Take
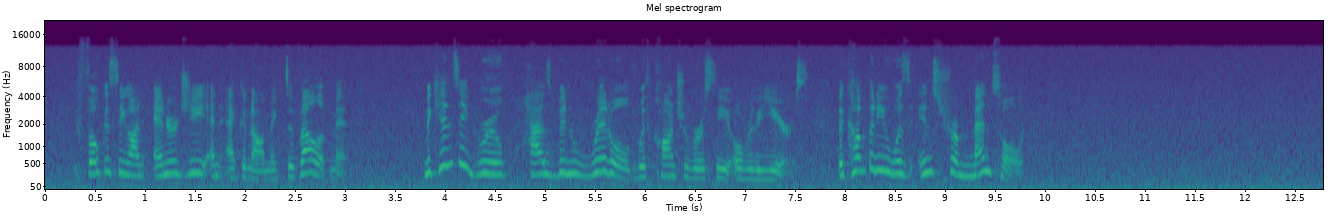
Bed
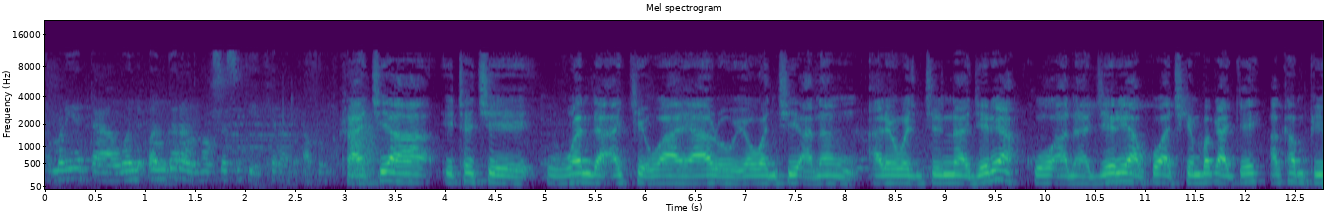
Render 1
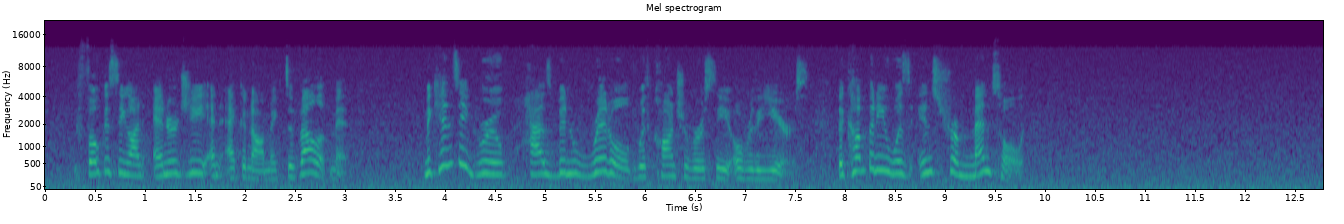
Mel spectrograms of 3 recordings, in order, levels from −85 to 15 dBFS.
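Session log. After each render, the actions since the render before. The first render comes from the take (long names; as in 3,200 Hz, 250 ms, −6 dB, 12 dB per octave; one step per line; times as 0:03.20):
broadband denoise 9 dB, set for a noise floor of −45 dBFS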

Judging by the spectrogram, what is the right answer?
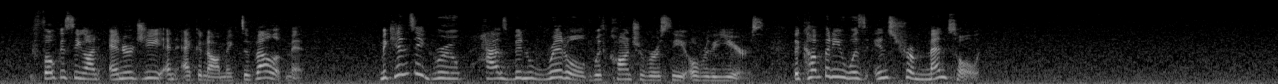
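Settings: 0:04.00–0:05.36: notch comb filter 180 Hz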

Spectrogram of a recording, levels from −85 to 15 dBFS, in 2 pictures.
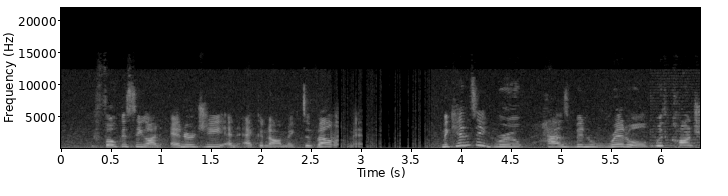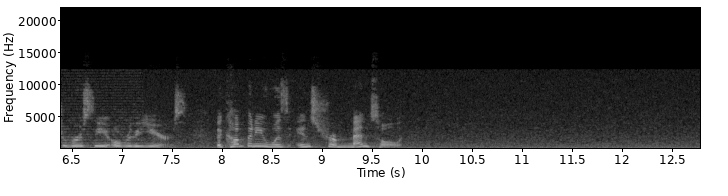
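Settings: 0:02.69–0:03.70: saturating transformer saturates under 1,400 Hz
0:05.88–0:07.21: comb filter 2.3 ms, depth 92%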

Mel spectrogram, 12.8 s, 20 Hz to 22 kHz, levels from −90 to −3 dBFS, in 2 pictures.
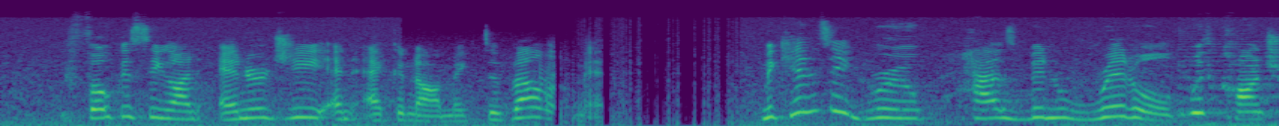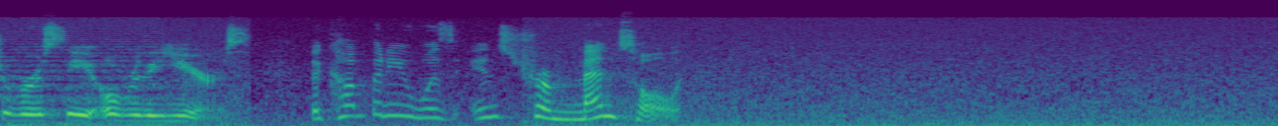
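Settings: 0:02.00–0:02.87: high-frequency loss of the air 140 metres
0:04.51–0:05.16: high-pass filter 70 Hz → 160 Hz
0:07.64–0:09.00: clip gain −7.5 dB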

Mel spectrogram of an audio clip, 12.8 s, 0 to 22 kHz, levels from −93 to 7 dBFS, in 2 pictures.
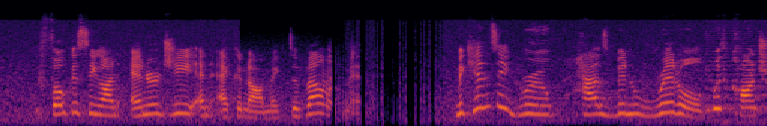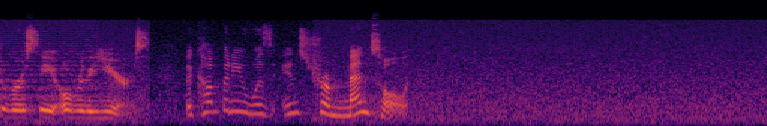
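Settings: high-pass filter 100 Hz 12 dB per octave
low-shelf EQ 300 Hz −8.5 dB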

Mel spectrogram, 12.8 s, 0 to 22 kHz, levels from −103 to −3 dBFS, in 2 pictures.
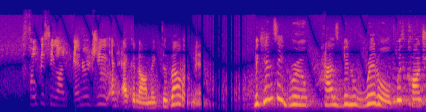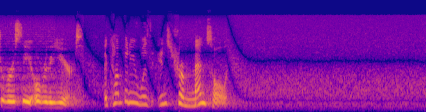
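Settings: high-pass filter sweep 3,500 Hz → 340 Hz, 0:01.24–0:02.18
phaser swept by the level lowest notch 290 Hz, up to 3,200 Hz, full sweep at −28 dBFS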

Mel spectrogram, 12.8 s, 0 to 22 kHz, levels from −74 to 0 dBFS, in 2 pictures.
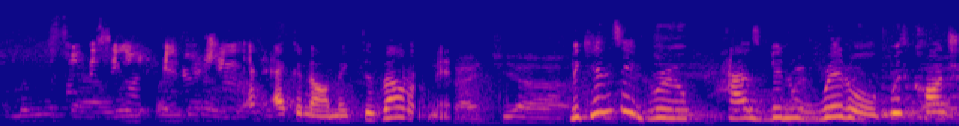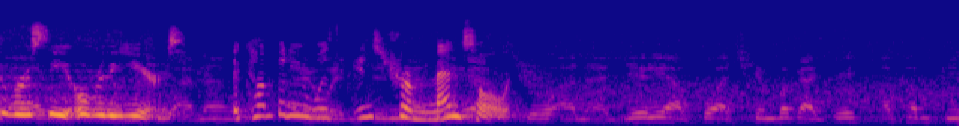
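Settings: mix in bed −18 dB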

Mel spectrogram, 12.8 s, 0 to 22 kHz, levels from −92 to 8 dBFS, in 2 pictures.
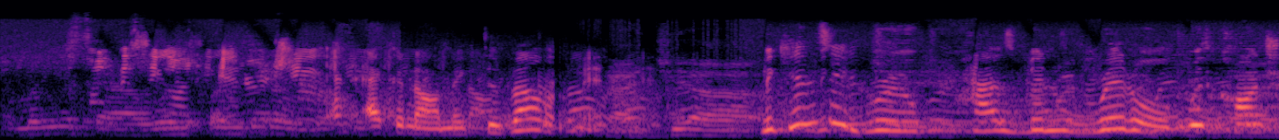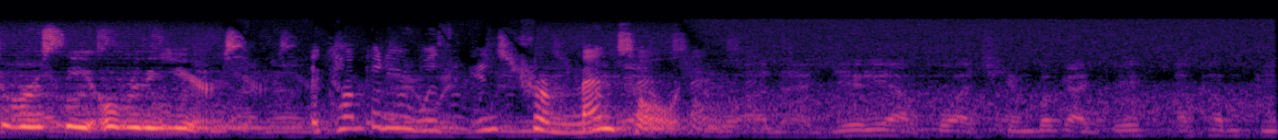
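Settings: repeating echo 270 ms, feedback 43%, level −15.5 dB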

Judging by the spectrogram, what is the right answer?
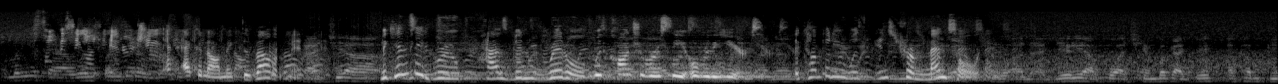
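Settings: level +7.5 dB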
